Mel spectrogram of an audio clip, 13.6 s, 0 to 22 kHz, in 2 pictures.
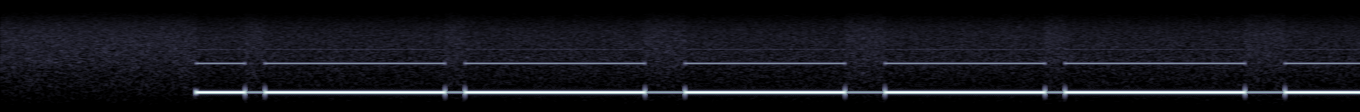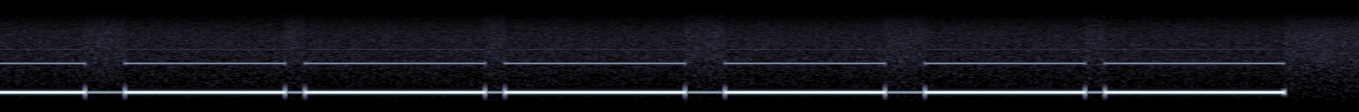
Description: Radio time signal (DCF77), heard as a tone whose level steps once a second, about 710 Hz. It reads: 0 0 1 1 0 1 1 0 0 1 1 0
